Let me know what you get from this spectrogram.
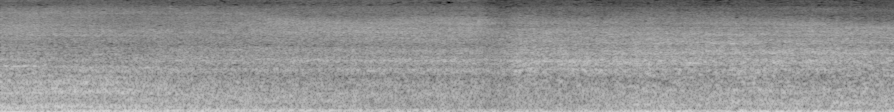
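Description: A train running past on the line, a steady, loud noise of wheels and traction strongest in the low end.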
